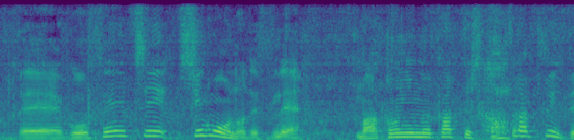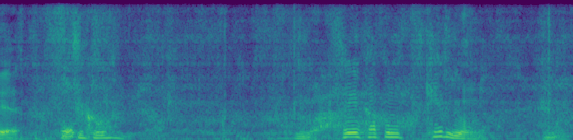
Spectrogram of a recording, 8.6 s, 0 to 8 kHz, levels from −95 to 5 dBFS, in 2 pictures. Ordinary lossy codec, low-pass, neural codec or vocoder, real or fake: none; none; codec, 16 kHz, 4.8 kbps, FACodec; fake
